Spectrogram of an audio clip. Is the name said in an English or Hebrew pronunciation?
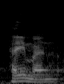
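English. The name is said in an English pronunciation.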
